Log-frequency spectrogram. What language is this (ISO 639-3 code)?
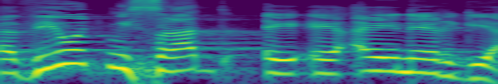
heb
